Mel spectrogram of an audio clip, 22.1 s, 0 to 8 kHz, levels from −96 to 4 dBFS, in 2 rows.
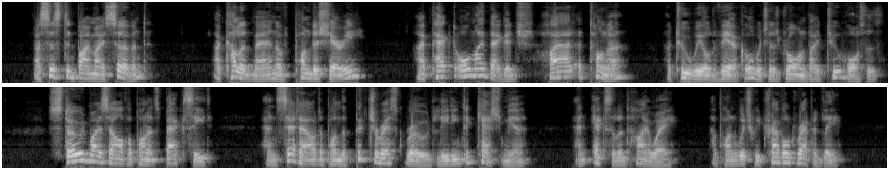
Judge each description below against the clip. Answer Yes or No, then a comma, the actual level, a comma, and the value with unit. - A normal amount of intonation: No, wide, 6.4 semitones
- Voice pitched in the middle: No, low, 115 Hz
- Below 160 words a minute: Yes, average, 140 wpm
